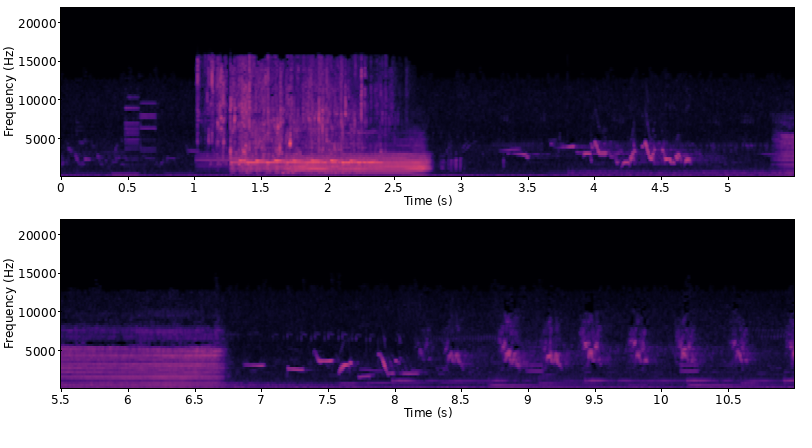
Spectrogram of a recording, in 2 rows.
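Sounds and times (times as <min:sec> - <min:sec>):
cow mooing: 0:01.0 - 0:02.8, 0:05.4 - 0:06.8.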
